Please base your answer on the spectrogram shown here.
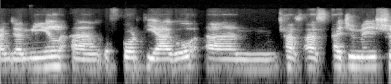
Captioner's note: speaking in Portuguese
